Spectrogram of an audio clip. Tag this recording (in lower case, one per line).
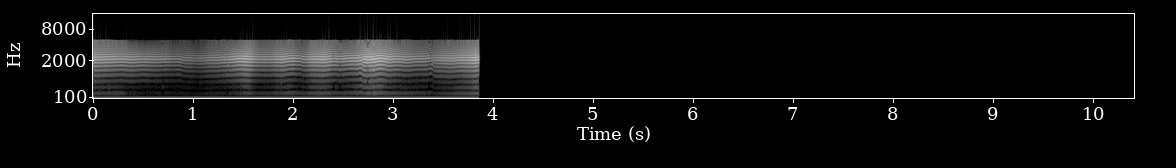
mosquito buzzing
